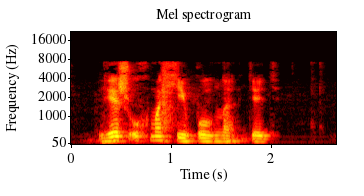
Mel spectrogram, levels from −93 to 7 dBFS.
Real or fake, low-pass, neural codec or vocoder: real; 7.2 kHz; none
